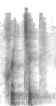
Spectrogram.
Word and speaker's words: critic: Also, it's a short sound, critic, not a long vowel sound, okay?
